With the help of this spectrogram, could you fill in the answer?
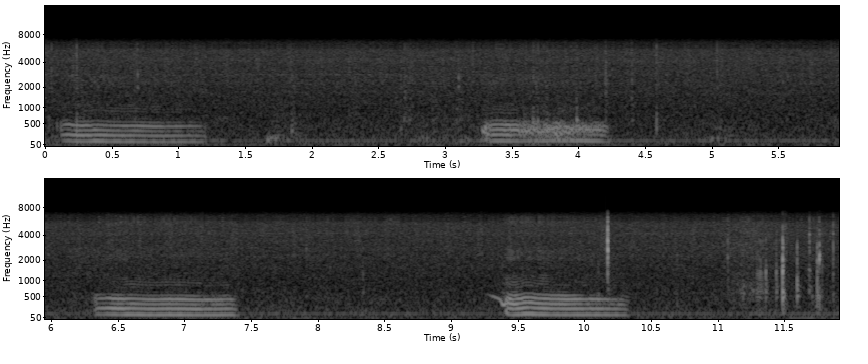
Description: My cat snores really loudly and for some reason I find that funny.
